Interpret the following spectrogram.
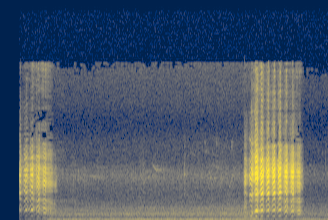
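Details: Baby goat bleating: two high, quavering bleats with a rapid pulsing tremble, a short one at the start and a longer, louder one near the end, separated by quiet with a low background rumble.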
